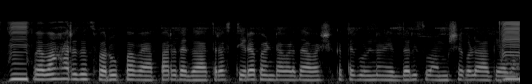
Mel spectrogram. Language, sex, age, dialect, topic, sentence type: Kannada, female, 25-30, Central, banking, statement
